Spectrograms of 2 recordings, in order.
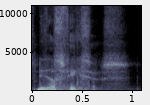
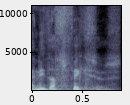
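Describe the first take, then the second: First: "niet als fixers" repeated much softer, stressing "niet"; quiet echo of "niet als fixers" with "niet" leaned on. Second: "Niet als fixers" higher and punched on "als"; emphatic "Niet als fixers" with "als" stressed. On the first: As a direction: let "niet als fixers" fall away softly. Repeated phrase, echoed softly. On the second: Repeated phrase, first take stressed. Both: Acted.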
